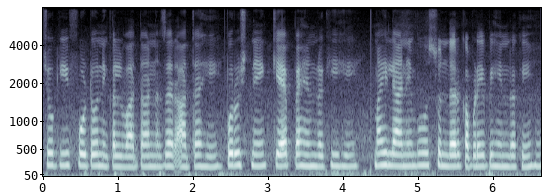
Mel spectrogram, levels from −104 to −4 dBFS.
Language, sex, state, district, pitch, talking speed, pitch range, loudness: Hindi, male, Maharashtra, Sindhudurg, 200 Hz, 190 wpm, 195-210 Hz, -18 LUFS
